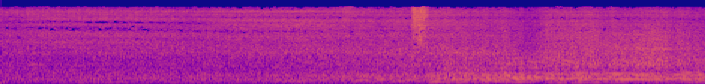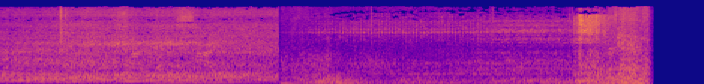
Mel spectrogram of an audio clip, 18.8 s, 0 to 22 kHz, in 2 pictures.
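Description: Hino RK8 bus's diesel engine pulling away, its pitch rising and falling as it accelerates through the gears. A heavy low rumble follows, ending in a loud rush of noise near the end.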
